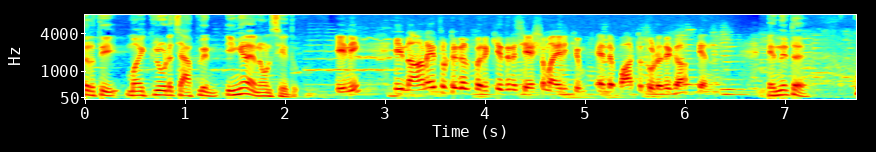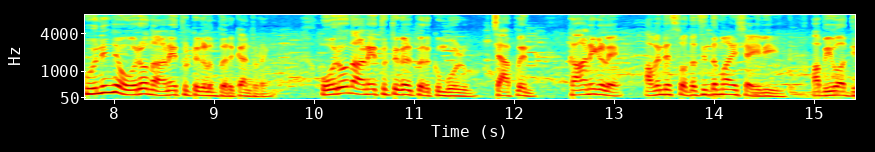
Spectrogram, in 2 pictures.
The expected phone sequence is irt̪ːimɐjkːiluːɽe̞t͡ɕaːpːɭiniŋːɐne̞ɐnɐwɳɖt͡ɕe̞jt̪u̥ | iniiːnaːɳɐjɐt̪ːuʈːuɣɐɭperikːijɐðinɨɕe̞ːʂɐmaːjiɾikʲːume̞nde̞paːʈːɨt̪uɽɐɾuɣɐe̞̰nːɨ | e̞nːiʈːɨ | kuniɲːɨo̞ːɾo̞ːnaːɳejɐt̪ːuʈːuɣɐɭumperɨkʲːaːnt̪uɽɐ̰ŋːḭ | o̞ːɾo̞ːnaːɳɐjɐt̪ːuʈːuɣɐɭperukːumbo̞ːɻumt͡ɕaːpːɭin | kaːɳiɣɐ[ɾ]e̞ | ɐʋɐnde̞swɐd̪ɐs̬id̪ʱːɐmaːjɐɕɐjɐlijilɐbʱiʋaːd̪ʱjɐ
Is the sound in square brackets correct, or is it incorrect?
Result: incorrect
